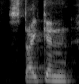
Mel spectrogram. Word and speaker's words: Steichen: How do you pronounce his last name? Steichen.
